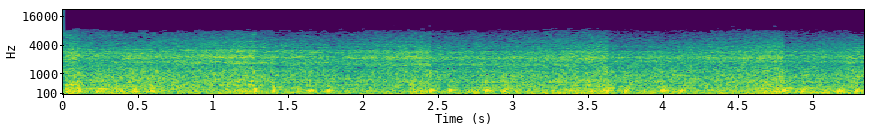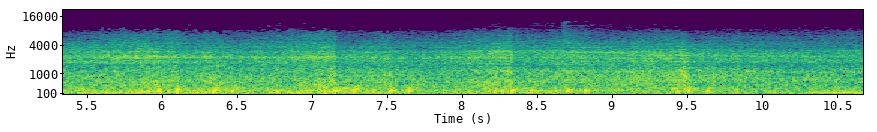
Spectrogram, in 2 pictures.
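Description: Ex-Tokyo Metro 6000 series electric commuter train passing close by at speed, a steady loud rumble with its wheels clattering over the rails.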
